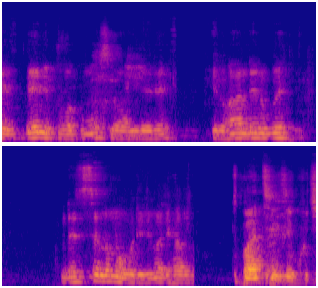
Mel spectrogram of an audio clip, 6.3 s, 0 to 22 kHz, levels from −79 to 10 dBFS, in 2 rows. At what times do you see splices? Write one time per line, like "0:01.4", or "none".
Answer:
0:05.0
